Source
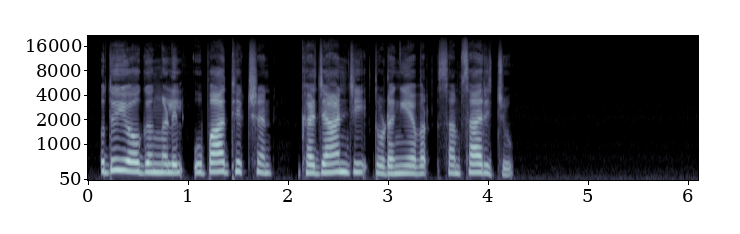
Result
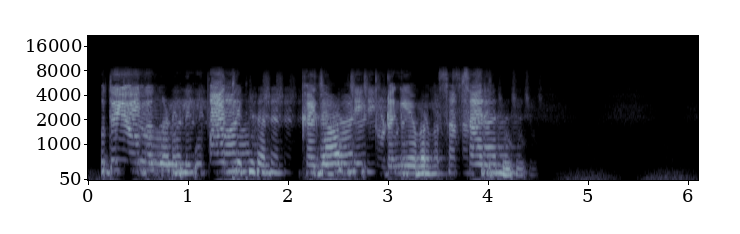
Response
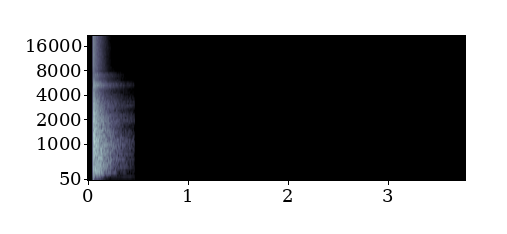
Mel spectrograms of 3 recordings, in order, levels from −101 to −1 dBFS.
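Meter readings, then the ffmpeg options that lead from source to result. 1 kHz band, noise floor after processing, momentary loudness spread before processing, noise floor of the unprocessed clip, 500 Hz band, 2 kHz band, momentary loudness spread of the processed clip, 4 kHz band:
−14.0 dB, −85 dBFS, 12 LU, −83 dBFS, −15.5 dB, −5.0 dB, 9 LU, 0.0 dB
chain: -filter_complex "[0:a]asplit=2[link_01][link_02];[1:a]atrim=start_sample=2205[link_03];[link_02][link_03]afir=irnorm=-1:irlink=0,volume=-39.5dB[link_04];[link_01][link_04]amix=inputs=2:normalize=0,asoftclip=type=tanh:threshold=-14dB,firequalizer=gain_entry='entry(220,0);entry(400,-12);entry(2300,7);entry(6100,-4)':delay=0.05:min_phase=1,aresample=16000,aresample=44100,aecho=1:1:133|266|399:0.335|0.0703|0.0148,afftfilt=real='re*lt(hypot(re,im),0.141)':imag='im*lt(hypot(re,im),0.141)':win_size=1024:overlap=0.75,flanger=delay=4.1:depth=6.6:regen=-41:speed=0.62:shape=sinusoidal,acrossover=split=1400[link_05][link_06];[link_05]aeval=exprs='val(0)*(1-1/2+1/2*cos(2*PI*1.2*n/s))':channel_layout=same[link_07];[link_06]aeval=exprs='val(0)*(1-1/2-1/2*cos(2*PI*1.2*n/s))':channel_layout=same[link_08];[link_07][link_08]amix=inputs=2:normalize=0,volume=6dB"

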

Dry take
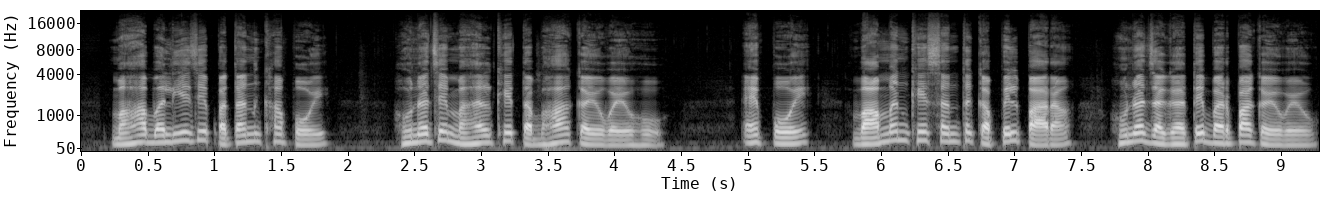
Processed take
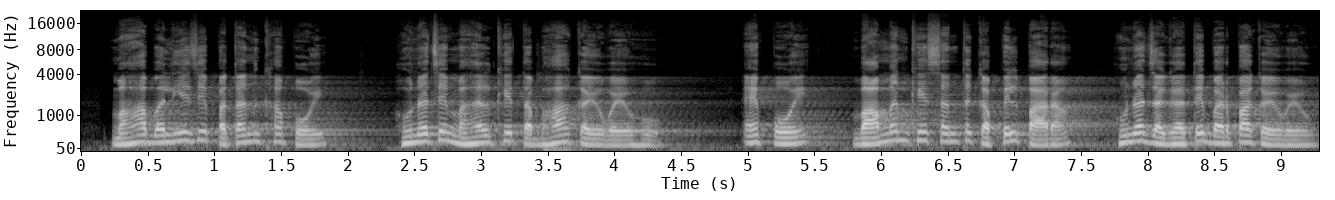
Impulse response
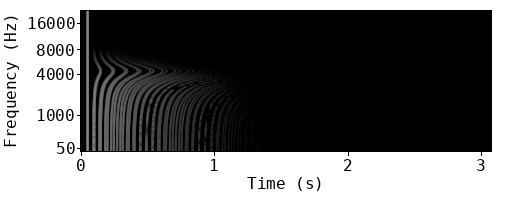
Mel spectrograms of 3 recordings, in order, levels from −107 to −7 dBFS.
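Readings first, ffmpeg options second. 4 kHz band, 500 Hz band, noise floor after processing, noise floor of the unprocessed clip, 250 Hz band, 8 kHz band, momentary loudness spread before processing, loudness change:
−7.0 dB, −6.0 dB, −66 dBFS, −73 dBFS, −4.0 dB, −7.0 dB, 10 LU, −5.5 dB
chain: -filter_complex "[0:a]lowshelf=frequency=160:gain=9,asplit=2[link_01][link_02];[1:a]atrim=start_sample=2205,asetrate=42336,aresample=44100[link_03];[link_02][link_03]afir=irnorm=-1:irlink=0,volume=-8.5dB[link_04];[link_01][link_04]amix=inputs=2:normalize=0,volume=-8.5dB"

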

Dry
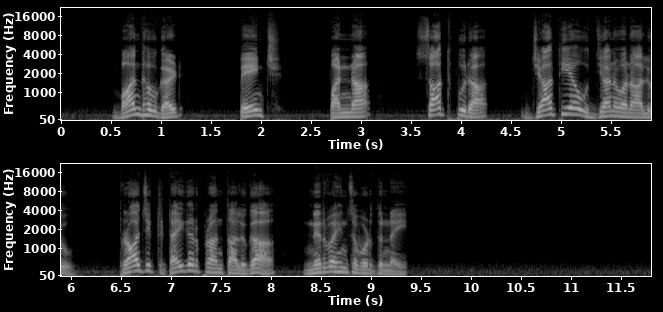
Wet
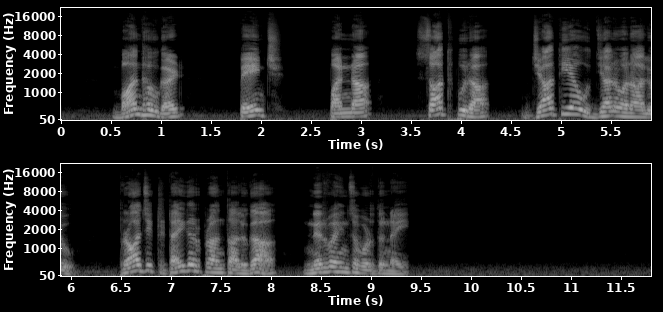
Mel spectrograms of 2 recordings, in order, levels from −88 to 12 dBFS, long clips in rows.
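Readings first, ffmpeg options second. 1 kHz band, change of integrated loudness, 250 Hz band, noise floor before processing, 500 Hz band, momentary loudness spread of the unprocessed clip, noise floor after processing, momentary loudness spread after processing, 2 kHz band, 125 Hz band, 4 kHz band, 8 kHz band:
+1.0 dB, +1.0 dB, +1.0 dB, −69 dBFS, +1.0 dB, 12 LU, −64 dBFS, 11 LU, +1.0 dB, +0.5 dB, +1.0 dB, +1.0 dB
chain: -af "flanger=delay=16.5:depth=5.5:speed=0.61,aeval=exprs='val(0)+0.000398*(sin(2*PI*60*n/s)+sin(2*PI*2*60*n/s)/2+sin(2*PI*3*60*n/s)/3+sin(2*PI*4*60*n/s)/4+sin(2*PI*5*60*n/s)/5)':channel_layout=same,volume=4dB"

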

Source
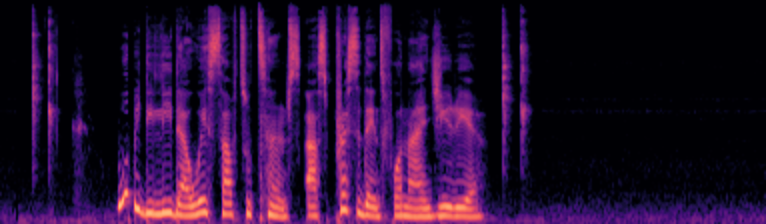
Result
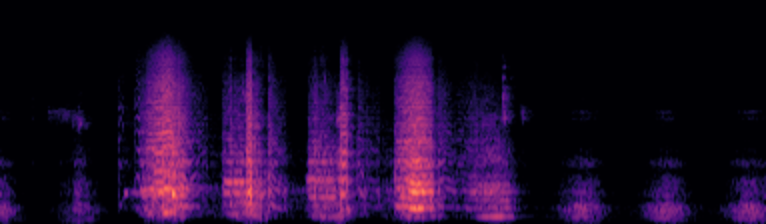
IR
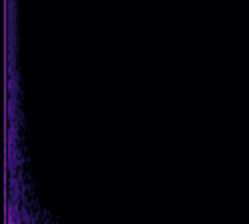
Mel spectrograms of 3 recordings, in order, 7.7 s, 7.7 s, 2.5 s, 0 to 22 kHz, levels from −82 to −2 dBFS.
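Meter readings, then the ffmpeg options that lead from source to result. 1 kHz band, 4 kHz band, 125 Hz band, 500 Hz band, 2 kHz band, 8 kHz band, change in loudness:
−4.5 dB, −5.0 dB, −25.0 dB, −6.5 dB, −4.5 dB, −22.0 dB, −9.5 dB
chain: -filter_complex "[0:a]acrossover=split=450[link_01][link_02];[link_01]aeval=exprs='(mod(14.1*val(0)+1,2)-1)/14.1':channel_layout=same[link_03];[link_02]asplit=3[link_04][link_05][link_06];[link_04]bandpass=frequency=730:width_type=q:width=8,volume=0dB[link_07];[link_05]bandpass=frequency=1090:width_type=q:width=8,volume=-6dB[link_08];[link_06]bandpass=frequency=2440:width_type=q:width=8,volume=-9dB[link_09];[link_07][link_08][link_09]amix=inputs=3:normalize=0[link_10];[link_03][link_10]amix=inputs=2:normalize=0,highpass=280,equalizer=frequency=350:width_type=q:width=4:gain=4,equalizer=frequency=600:width_type=q:width=4:gain=8,equalizer=frequency=6100:width_type=q:width=4:gain=-5,lowpass=frequency=6900:width=0.5412,lowpass=frequency=6900:width=1.3066[link_11];[1:a]atrim=start_sample=2205[link_12];[link_11][link_12]afir=irnorm=-1:irlink=0,areverse,acompressor=mode=upward:threshold=-38dB:ratio=2.5,areverse,aeval=exprs='val(0)*pow(10,-32*(0.5-0.5*cos(2*PI*1.2*n/s))/20)':channel_layout=same,volume=3dB"

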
